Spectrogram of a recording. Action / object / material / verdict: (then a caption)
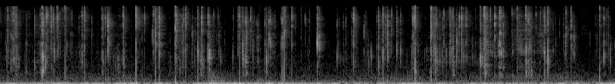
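scrape / sealed plastic trading card pack wrapper / plastic / none. A small sealed teal baseball card pack with a plastic wrapper, full of cards, is held in both hands with the fingertips, flipped front to back, and crinkled and squeezed. Dense, bright crackling runs without a break, with sharp crisp snaps over a low steady hum.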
